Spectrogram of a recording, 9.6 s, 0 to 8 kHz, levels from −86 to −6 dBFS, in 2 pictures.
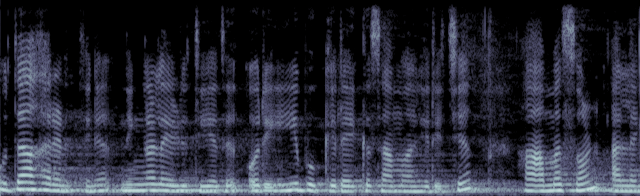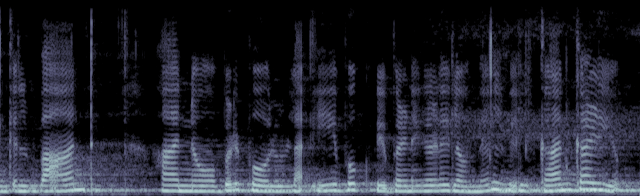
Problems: low volume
